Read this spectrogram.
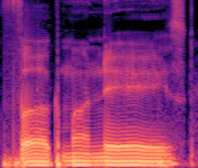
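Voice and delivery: very low, dragged-out cartoon cat voice; Garfield. Host trying out his Garfield on hating Mondays, deep and drawn out. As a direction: stretch every word out deep and slow. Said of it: "how about mine? Let me, let me try it out".

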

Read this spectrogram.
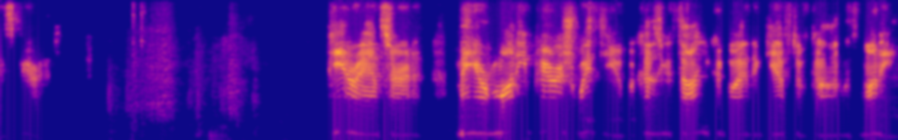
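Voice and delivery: tinny, thin sound like over a phone; speaking through a bad phone line. Real, not acted. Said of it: "You sound like you're on a phone".

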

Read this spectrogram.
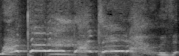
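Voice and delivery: high laughing yell; mock shout. Retold yelling in liquor store.

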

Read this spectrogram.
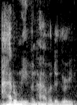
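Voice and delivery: ordinary talk, nothing marked

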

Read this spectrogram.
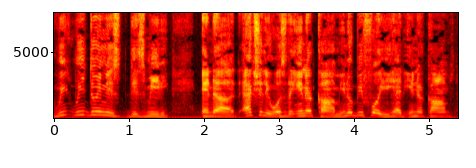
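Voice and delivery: usual speaking voice

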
